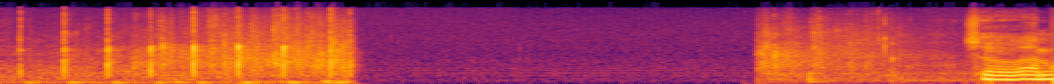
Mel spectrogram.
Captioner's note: applause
